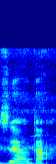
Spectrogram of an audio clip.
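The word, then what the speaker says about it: ज़्यादा: Lepus बन जाएगा घ ज्यादा और जब हम नुक्ता लगाएंगे तो क्या बनेगा यहां पर ज्यादा अना सफेद और जब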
